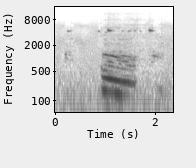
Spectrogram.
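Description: A man's voice making one drawn-out vowel sound, falling slowly in pitch and lasting under a second, about a second in. The sound stands alone in a pause in his talk.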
